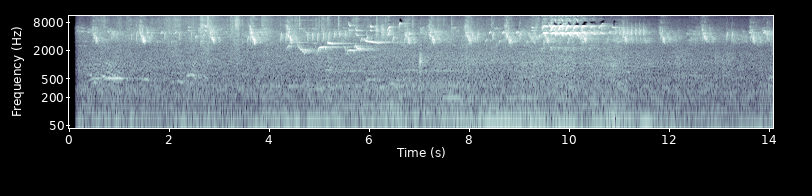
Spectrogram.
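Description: Several wild birds singing and calling at once: many short high chirps, a run of stepped whistles about five seconds in, and a loud rapid trill about ten seconds in, over a steady low rumble.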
